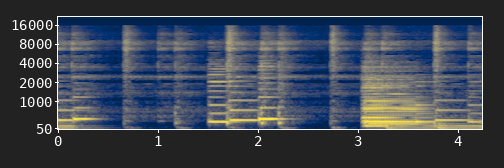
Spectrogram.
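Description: Digital stage piano playing a modal blues. Full chords give way about half a second in to a sparse, quieter run of single notes with short gaps, and full chords come back loudly about three seconds in.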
